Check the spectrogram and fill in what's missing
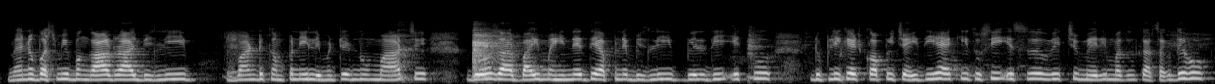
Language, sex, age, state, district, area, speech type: Punjabi, female, 60+, Punjab, Ludhiana, rural, read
